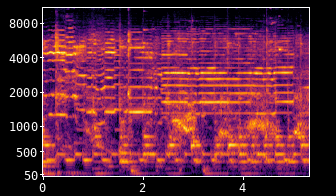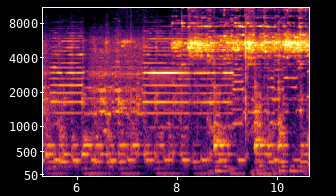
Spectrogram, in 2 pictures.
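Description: Live Javanese gamelan music for a barongan dance: a repeating melodic pattern on struck metal instruments over steady hand-drum beats, with a held high reedy melody line in the middle. A bright jingling of bells comes in near the end.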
